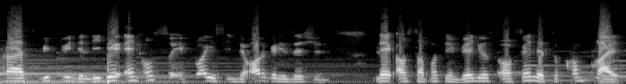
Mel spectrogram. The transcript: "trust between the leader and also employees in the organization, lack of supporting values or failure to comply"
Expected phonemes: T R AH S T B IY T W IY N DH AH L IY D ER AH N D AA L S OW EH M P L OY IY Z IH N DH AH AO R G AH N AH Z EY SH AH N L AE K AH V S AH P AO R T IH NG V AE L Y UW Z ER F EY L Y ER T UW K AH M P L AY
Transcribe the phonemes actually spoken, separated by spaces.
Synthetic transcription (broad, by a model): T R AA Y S B IY T W IY N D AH L IY D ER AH N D AA L S OW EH M P L OY IY S IH N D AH AO R G AH N AH Z EY SH AH N L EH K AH W S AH P AO T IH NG V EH L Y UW S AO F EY L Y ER T UW K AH M P L AY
